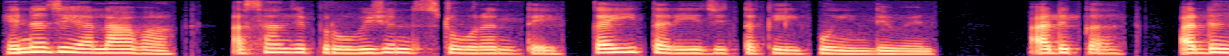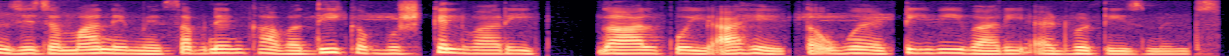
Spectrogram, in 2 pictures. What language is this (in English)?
Sindhi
